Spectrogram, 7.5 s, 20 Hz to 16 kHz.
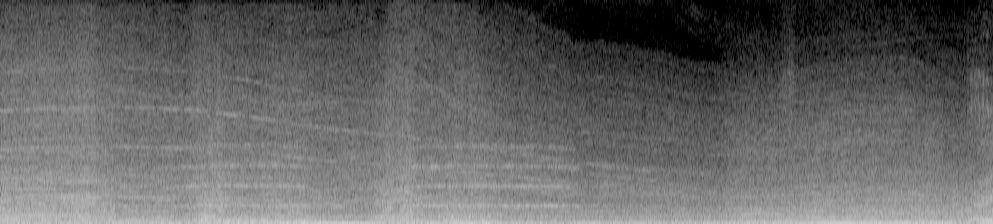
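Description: GT4 race cars battling nose to tail at Donington, engines roaring continuously with rising and falling revs as the pack runs close together, loud and near throughout.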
